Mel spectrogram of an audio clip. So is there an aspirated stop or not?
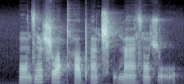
yes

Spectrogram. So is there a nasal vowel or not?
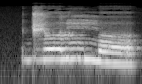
yes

